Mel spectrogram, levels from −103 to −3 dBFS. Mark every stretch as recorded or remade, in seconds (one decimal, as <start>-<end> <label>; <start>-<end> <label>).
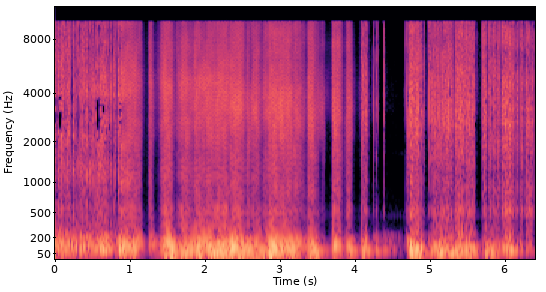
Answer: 0.0-0.9 recorded; 0.9-4.1 remade; 4.1-6.4 recorded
